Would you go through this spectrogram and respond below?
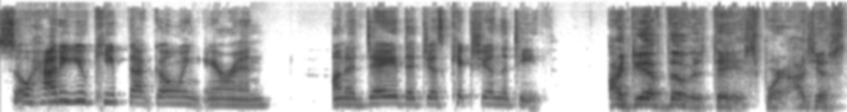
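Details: Two adults in conversation; normal conversational speech.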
